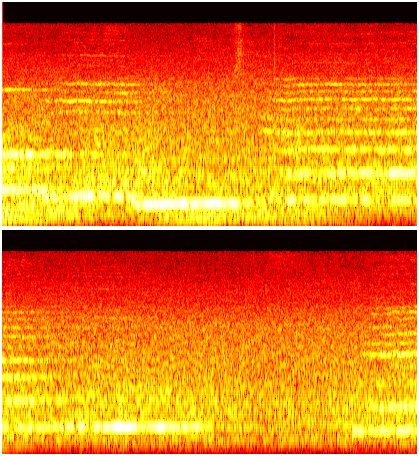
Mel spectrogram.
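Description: A group of women singing a hymn to Mary together, drawing out long held notes that step from one pitch to the next. The singing eases off a little near the end, then comes back on a new note.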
